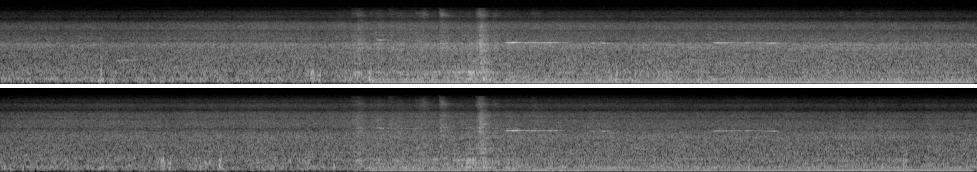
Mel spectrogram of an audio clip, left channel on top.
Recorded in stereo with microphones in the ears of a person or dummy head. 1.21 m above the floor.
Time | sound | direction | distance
3.5 | a squeak | 5° right (ahead or behind) | 3.5 m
